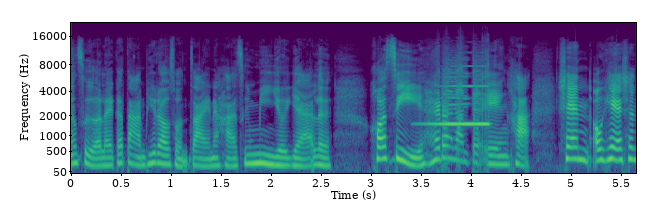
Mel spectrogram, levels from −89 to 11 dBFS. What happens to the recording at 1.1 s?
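Nothing goes wrong at 1.1 s: the speech there plays through intact, with no dropout, click or distortion.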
